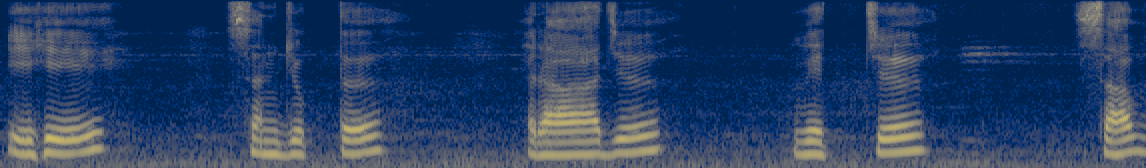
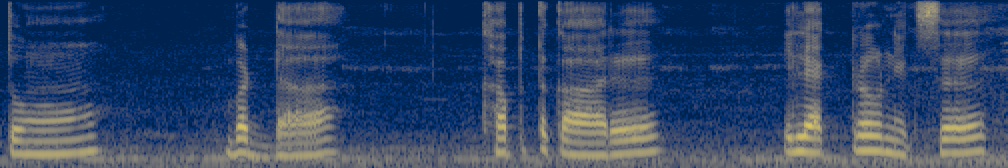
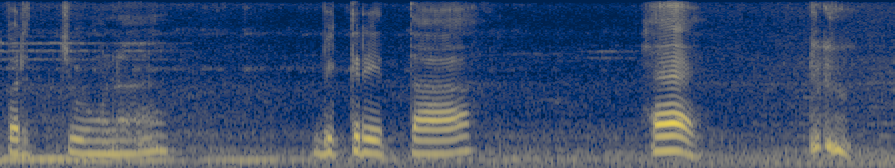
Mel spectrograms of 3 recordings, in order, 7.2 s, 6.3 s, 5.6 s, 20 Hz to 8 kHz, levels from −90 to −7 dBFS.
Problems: none marked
